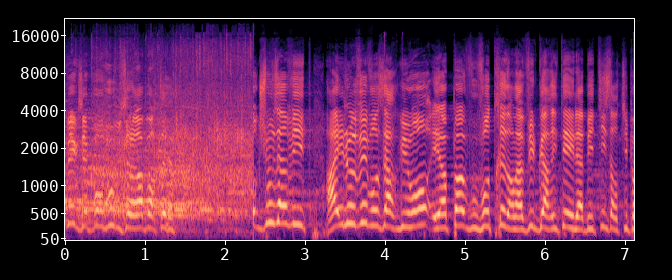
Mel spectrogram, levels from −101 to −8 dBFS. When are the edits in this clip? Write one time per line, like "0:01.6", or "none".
0:02.4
